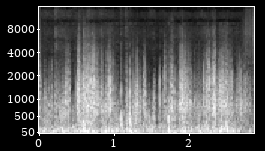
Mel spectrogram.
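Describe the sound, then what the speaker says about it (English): Strong wind gusts batter a mountaintop in the Scottish Highlands, buffeting the microphone in loud, continuous roaring bursts. "With strong wind gusts battering the top of the mountain, we didn't hang about"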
